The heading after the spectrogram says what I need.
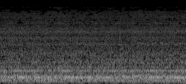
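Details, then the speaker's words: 2006 Jeep Grand Cherokee 4.7, which had stalling and irregular idle mainly from a faulty TPS, restarted after stalling in the shop: a steady, even idle hum with a faint constant tone, idling fine. "and then of course just now it restarted and it's idling perfectly fine"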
